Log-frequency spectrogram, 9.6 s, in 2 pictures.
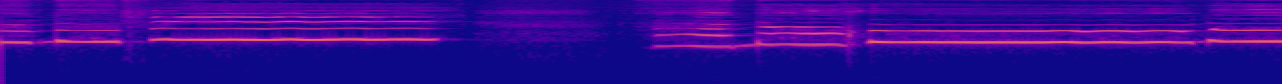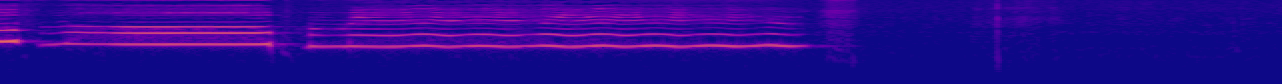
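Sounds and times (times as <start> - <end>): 
soprano singing: 0.0 - 1.8, 2.4 - 8.0.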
